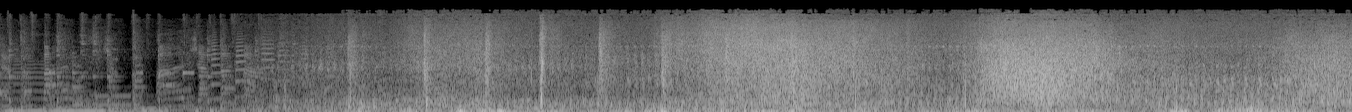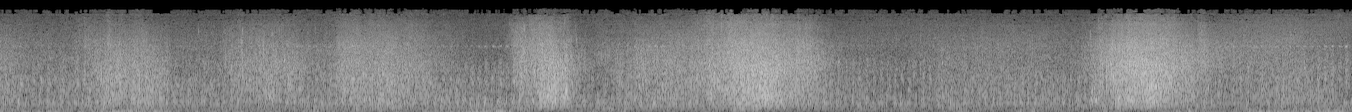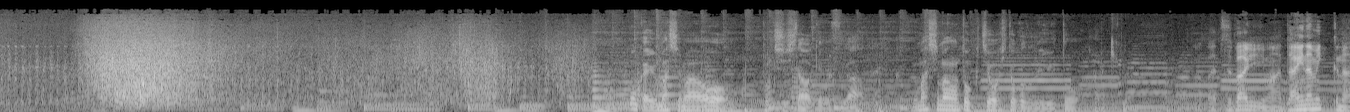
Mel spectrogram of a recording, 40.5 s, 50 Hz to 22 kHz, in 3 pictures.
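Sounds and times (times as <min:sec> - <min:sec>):
small waves washing onto sandy beach on Umashima island, Japan: 0:03.8 - 0:33.0
speech: 0:33.4 - 0:38.5, 0:39.3 - 0:40.5.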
